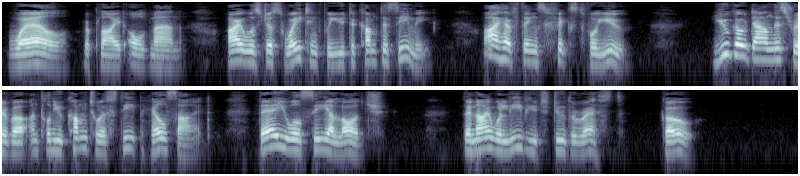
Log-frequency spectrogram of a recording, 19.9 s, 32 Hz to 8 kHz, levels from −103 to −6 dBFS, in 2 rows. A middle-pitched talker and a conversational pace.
Yes: medium, 150 Hz; average, 150 wpm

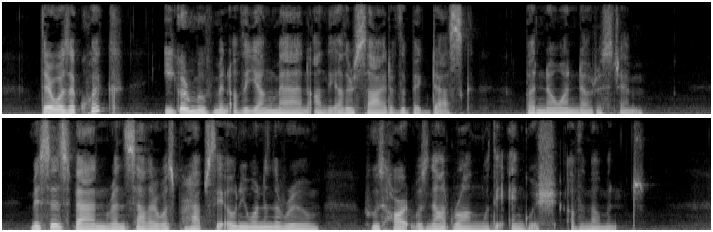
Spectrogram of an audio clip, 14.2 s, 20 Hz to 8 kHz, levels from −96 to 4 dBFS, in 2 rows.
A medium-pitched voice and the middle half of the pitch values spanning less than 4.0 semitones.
Yes: medium, 155 Hz; average, 3.3 semitones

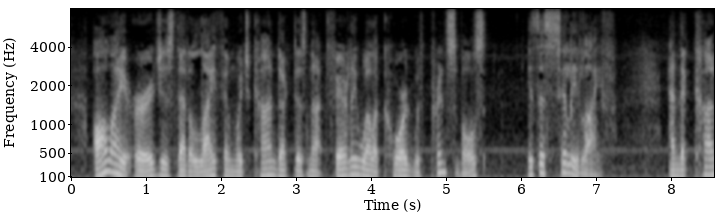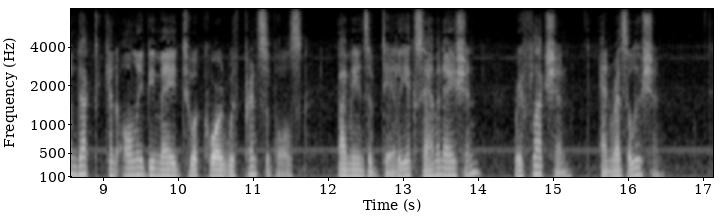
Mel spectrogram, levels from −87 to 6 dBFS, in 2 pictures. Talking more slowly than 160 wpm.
Yes: average, 140 wpm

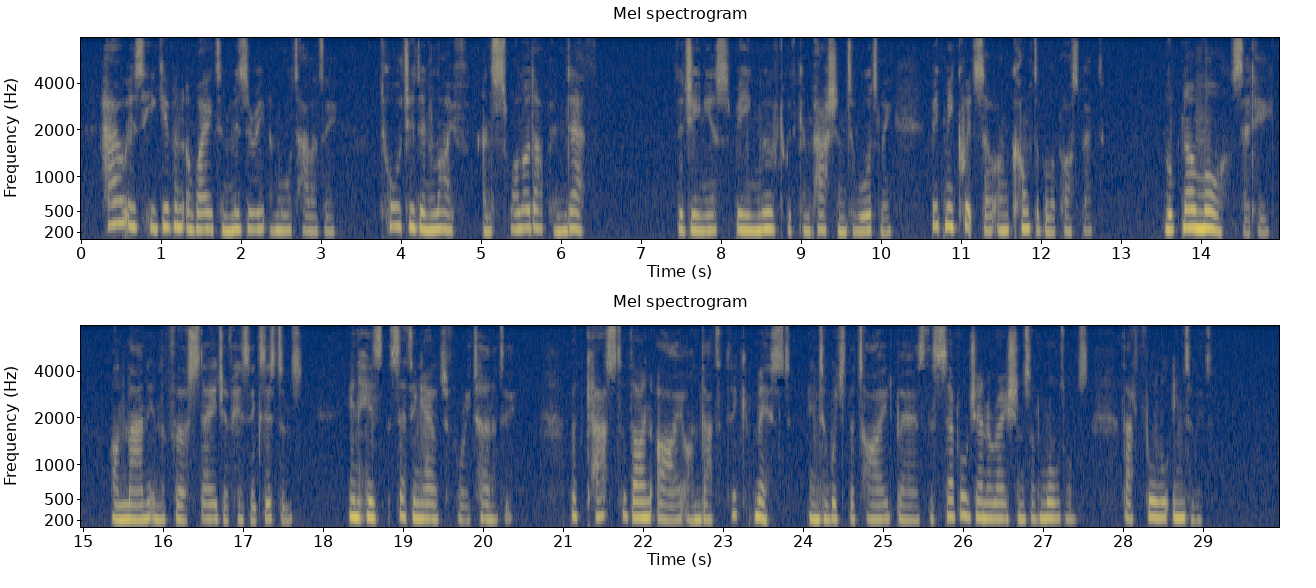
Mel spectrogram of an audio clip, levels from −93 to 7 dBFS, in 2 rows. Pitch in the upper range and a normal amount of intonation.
No: high, 225 Hz; narrow, 2.2 semitones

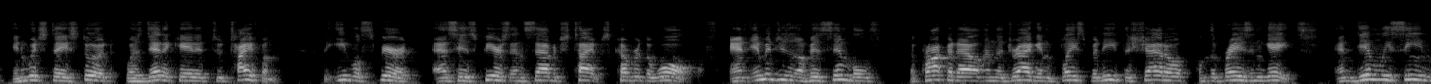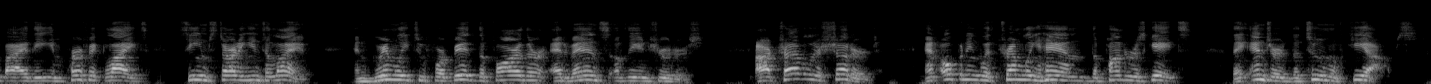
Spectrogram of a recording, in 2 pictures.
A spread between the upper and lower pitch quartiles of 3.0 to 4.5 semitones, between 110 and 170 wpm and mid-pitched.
Yes: average, 4.0 semitones; average, 160 wpm; medium, 180 Hz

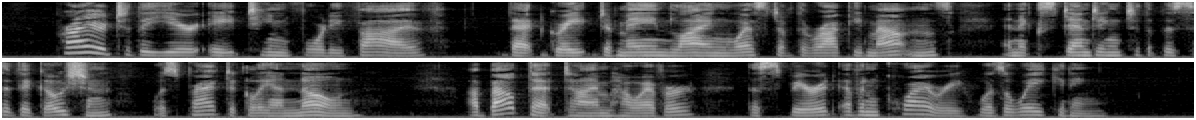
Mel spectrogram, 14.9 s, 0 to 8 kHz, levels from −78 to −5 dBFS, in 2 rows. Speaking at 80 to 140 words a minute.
Yes: slow, 135 wpm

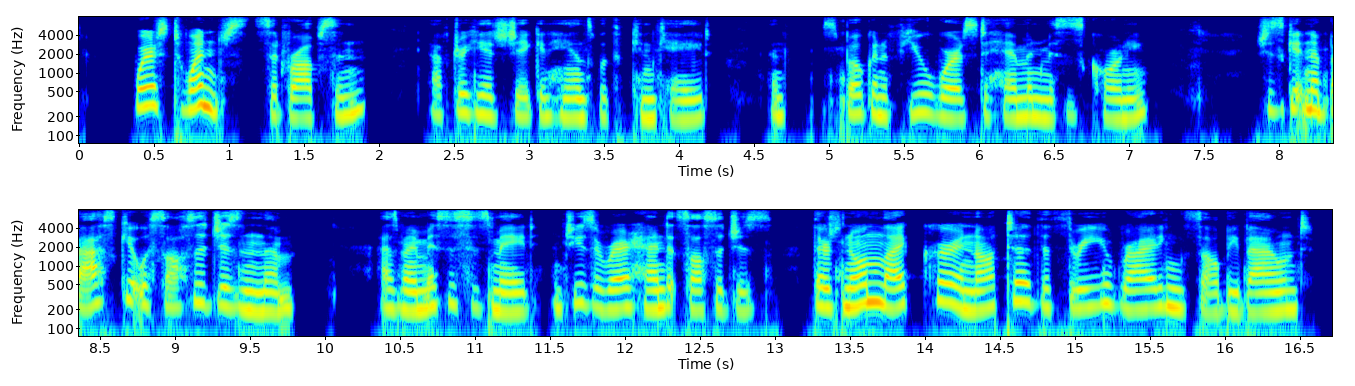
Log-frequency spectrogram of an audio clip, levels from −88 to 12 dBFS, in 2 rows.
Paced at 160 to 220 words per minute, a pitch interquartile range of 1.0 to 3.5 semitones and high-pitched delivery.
Yes: average, 195 wpm; average, 2.8 semitones; high, 210 Hz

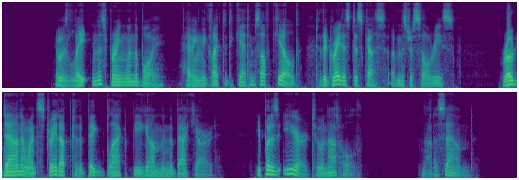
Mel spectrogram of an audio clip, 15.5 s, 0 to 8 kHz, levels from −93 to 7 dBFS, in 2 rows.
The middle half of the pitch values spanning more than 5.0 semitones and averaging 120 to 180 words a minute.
No: wide, 5.4 semitones; average, 190 wpm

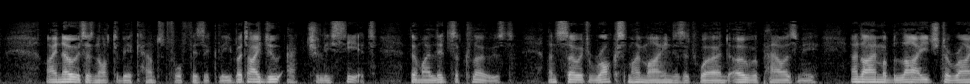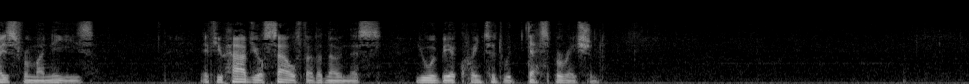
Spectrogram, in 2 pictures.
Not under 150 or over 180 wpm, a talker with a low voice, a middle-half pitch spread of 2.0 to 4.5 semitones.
Yes: average, 170 wpm; low, 100 Hz; average, 2.7 semitones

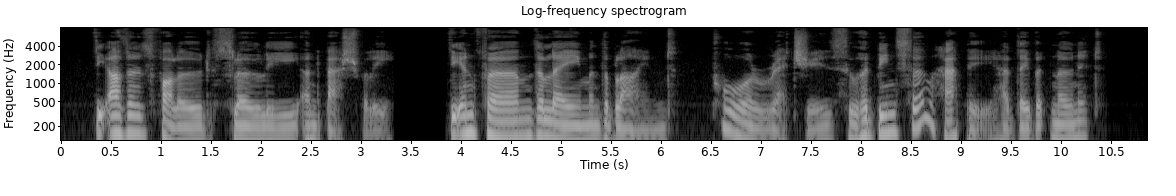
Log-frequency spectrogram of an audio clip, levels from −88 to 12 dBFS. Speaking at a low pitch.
Yes: low, 105 Hz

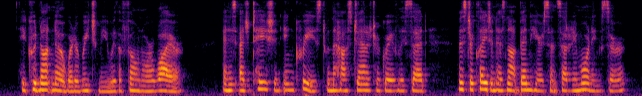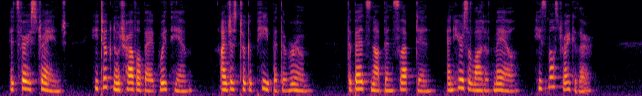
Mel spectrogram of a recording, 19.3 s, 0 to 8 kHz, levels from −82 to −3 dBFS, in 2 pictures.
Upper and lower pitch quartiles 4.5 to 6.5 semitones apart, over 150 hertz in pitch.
No: average, 3.5 semitones; medium, 185 Hz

